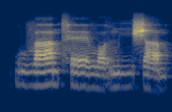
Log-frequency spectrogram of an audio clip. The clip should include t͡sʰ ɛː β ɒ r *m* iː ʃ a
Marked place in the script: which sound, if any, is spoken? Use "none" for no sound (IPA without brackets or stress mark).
m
